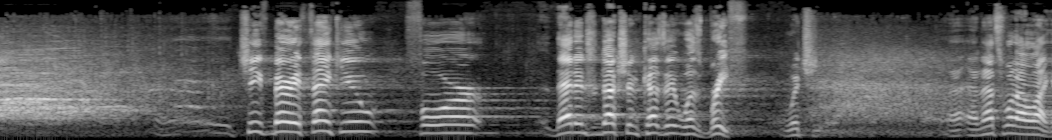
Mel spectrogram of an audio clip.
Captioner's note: applause; laughter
